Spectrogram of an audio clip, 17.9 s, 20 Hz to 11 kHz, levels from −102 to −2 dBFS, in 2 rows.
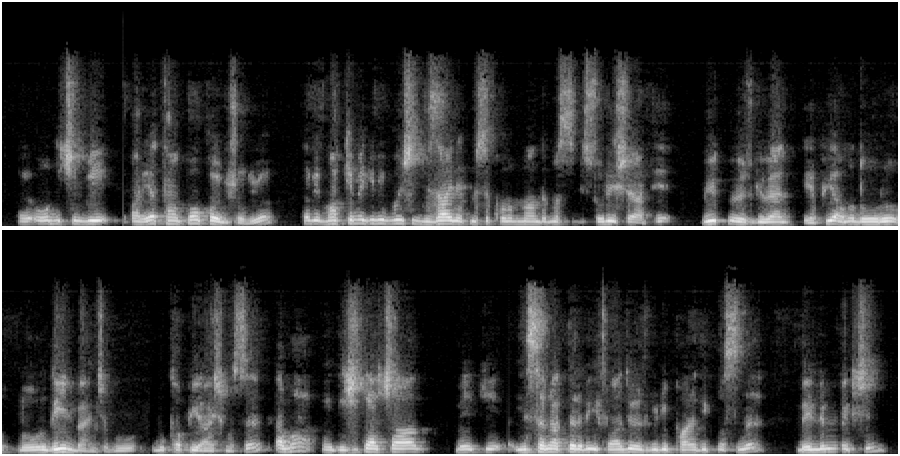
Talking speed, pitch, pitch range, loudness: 145 wpm, 145 Hz, 130-170 Hz, -21 LUFS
